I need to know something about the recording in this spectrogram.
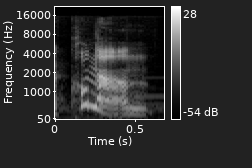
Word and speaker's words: Conan: I pronounce his name like Conan the Barbarian. Yeah, Conan. I could say Conan, which is more how they pronounce it um in in Japan.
